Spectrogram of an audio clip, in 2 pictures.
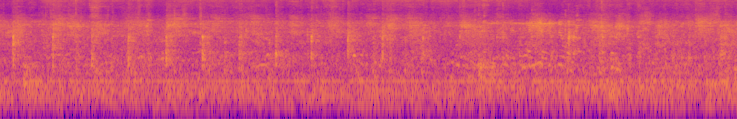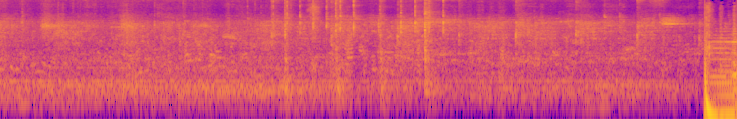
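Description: A cloth rubs and wipes against a plastic bumper.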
